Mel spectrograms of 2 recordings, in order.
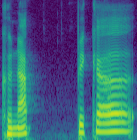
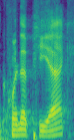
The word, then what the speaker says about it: Quinnipiac: came out today, the Kunapika University poll, it came out saying, hold on. Say that one more time, Jay. Kunasipa. How do you pronounce it? I don't even know. You mean Quinnipiac?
